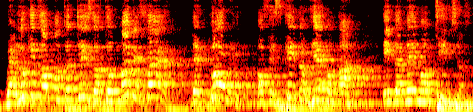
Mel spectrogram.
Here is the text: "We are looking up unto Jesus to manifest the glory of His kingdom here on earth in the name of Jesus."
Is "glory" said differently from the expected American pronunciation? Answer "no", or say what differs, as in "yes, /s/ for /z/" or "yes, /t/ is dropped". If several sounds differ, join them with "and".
no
